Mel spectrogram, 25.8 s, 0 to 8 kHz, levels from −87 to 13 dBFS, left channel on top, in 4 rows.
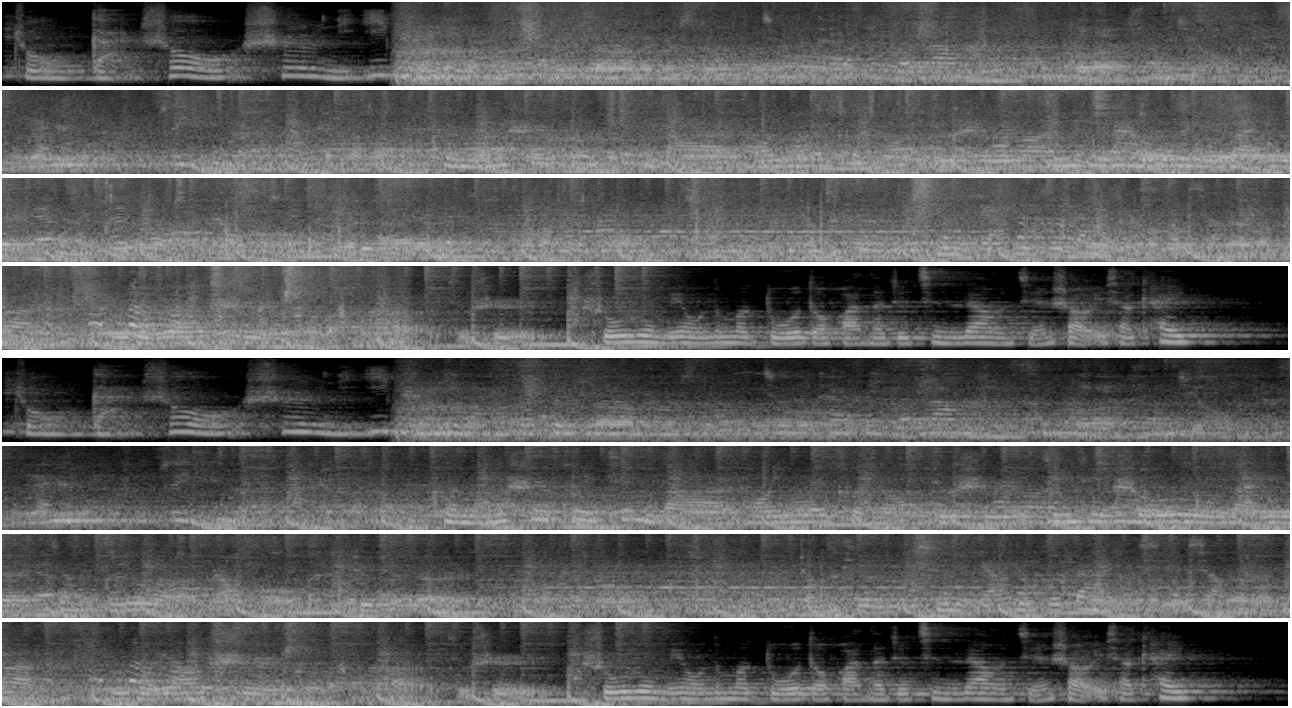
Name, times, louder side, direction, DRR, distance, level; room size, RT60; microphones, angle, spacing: voice 1, 0.0-3.5 3.8-8.4, left 1 dB, 85° left, 5 dB, 1.2 m, -34 dB
sound 1, 1.9-21.4, left 5 dB, 65° left, 0.4 m, -27 dB
voice 2, 6.7-7.1 8.6-21.0 21.2-25.3, equal, 5° right, 6 dB, 0.6 m, -28 dB
trippy bgloop, 7.4-22.6, left 1 dB, 50° left, 1.3 m, -29 dB
28.0 x 9.9 x 2.6 m, 1.1 s
head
